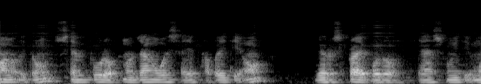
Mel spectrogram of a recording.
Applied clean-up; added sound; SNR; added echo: neural separator model SepFormer DNS4.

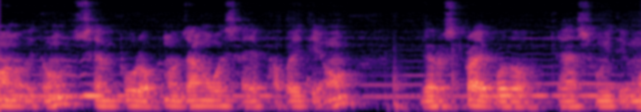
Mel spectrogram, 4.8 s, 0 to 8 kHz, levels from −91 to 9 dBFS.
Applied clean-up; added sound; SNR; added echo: none; Buzz; 8 dB; reverberation time 0.3 s.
